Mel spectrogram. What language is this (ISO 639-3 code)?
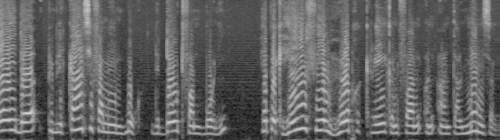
nld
